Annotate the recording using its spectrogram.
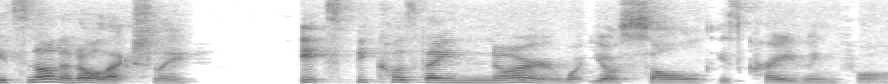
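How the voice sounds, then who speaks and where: A woman at medium pitch with ordinary pitch variation, an ordinary speaking voice, a fairly slow pace and a quiet background. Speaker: intuitive reader. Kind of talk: collective energy reading. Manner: conversational.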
